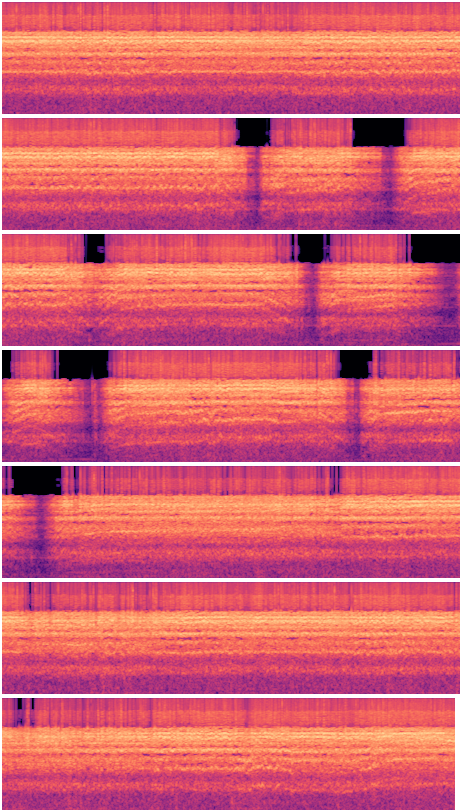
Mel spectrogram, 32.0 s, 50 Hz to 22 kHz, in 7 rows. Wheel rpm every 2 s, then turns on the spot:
230, 230, 210, 160, 130, 180, 100, 90, 170, 120, 210, 220, 220, 230, 220, 230.
none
